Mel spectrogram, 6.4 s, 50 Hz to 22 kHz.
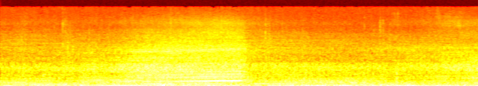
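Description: Renault Mégane RS 265's turbocharged four-cylinder engine heard from inside the cabin at track speed, a steady low drone over road and tyre noise. Its note rises from about two seconds in and drops off just after three seconds, then settles again.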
